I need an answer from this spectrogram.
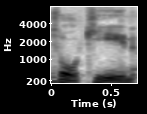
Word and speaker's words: Tolkien: over-under point where yeah people finally learn how to say my name toll keen although I did think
